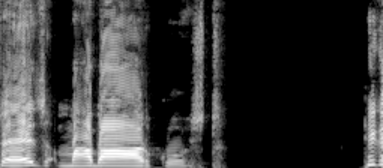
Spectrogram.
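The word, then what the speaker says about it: Malabar: ये मालाबार तट, प्रोनाउंस करते हैं इसको माबार, एल साइलेंट होता है, लेकिन हम लोग को आदत हो गई इसलिए मालाबार बोल देते हैं, otherwise it is pronounced as माबार कोस्ट।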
